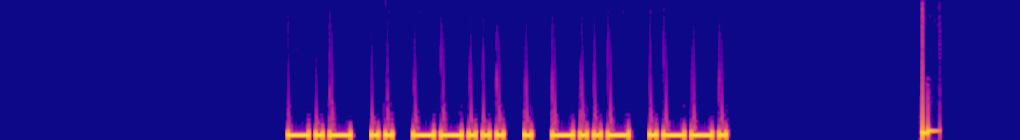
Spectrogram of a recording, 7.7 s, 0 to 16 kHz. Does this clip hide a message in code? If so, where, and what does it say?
Yes: Morse code from 2.2 to 5.5 s, heard as a keyed tone, about 23 wpm, 700 Hz. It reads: KI7EXP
